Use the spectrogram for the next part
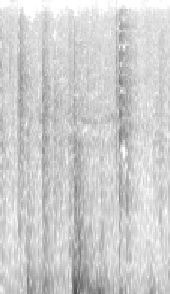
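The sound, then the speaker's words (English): A plastic cottage cheese packet is rustled and crinkled in four or five irregular, scratchy bursts, each with a soft thump of handling, moderately loud with no voices. “Now listen, look at that when you rustle that. When you rustle it, you get a peep.”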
